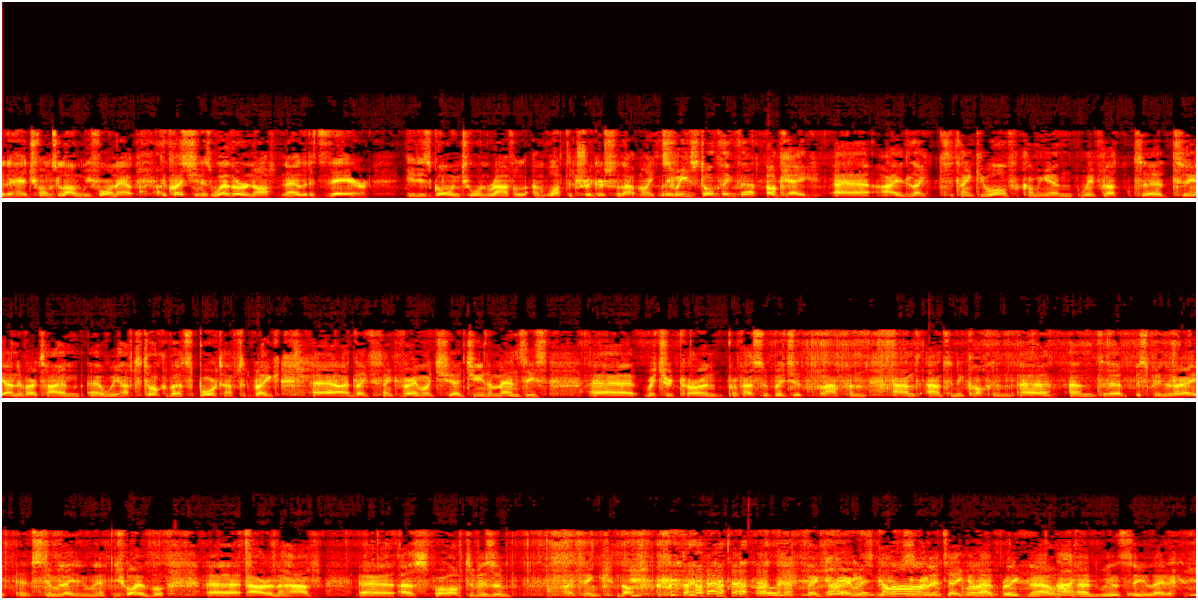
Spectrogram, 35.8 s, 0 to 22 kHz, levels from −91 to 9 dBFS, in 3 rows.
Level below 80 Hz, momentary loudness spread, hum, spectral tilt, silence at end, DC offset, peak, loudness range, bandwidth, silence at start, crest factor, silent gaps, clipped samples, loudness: -80 dBFS; 7 LU; none; 0.5 dB/octave; 0 s; under 0.1%; -2 dBFS; 4 LU; 11.5 kHz; 0 s; 18 dB; none; under 0.1%; -18 LUFS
